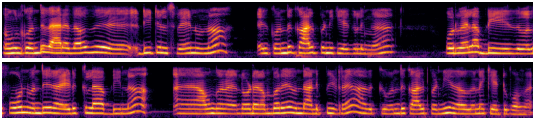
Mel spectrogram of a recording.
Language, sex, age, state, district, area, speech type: Tamil, female, 18-30, Tamil Nadu, Tiruchirappalli, urban, spontaneous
